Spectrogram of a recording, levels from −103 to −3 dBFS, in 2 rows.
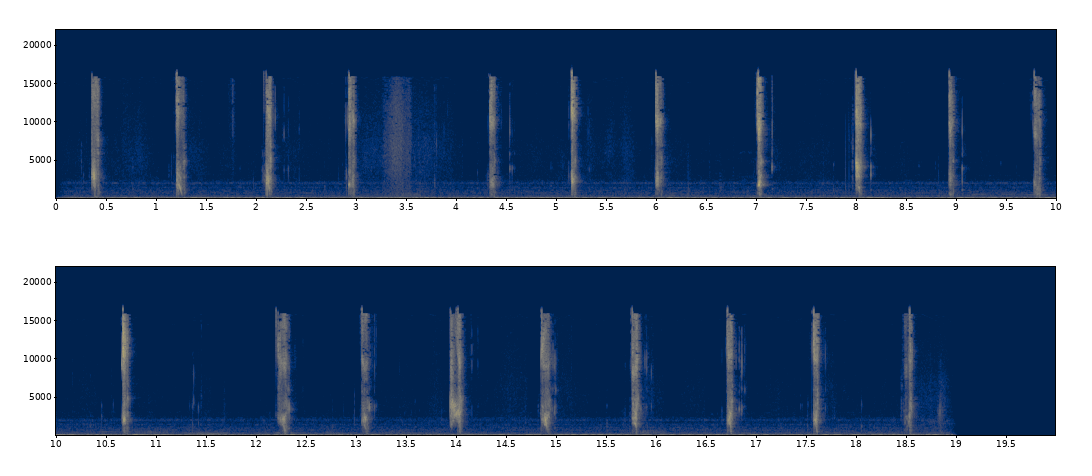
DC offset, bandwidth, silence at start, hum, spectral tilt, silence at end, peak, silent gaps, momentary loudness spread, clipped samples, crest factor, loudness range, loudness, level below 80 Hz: under 0.1%; 16 kHz; 0 s; none; 2 dB/octave; 1.05 s; -16 dBFS; none; 15 LU; under 0.1%; 32 dB; 7 LU; -43 LUFS; -64 dBFS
